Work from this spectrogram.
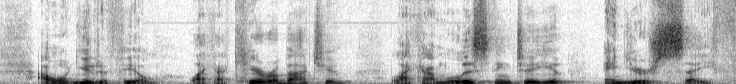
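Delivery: slow, soft, hushed, soft-spoken delivery. Showing how speaking to reserved listeners sounds: slower and softer. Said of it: "I slow it down and I talk softer".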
